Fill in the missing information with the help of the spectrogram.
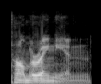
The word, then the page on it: Pomeranian: British English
